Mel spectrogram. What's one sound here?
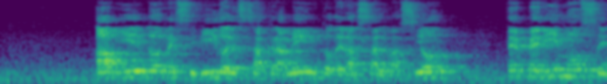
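A man speaks calmly and clearly into a microphone, his voice ringing in an echoing room.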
